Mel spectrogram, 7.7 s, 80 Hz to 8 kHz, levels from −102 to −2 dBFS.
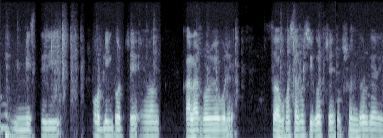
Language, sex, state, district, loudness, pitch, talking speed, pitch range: Bengali, male, West Bengal, North 24 Parganas, -20 LUFS, 110 Hz, 110 wpm, 100-110 Hz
